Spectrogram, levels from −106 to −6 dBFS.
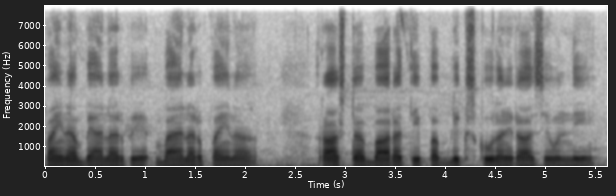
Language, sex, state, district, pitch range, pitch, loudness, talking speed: Telugu, male, Telangana, Hyderabad, 120-135 Hz, 125 Hz, -19 LUFS, 130 wpm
